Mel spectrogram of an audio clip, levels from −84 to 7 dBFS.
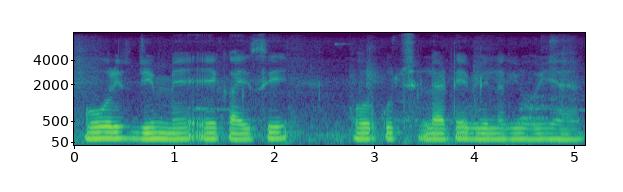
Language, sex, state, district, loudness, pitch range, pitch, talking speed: Hindi, male, Uttar Pradesh, Saharanpur, -16 LUFS, 110-115 Hz, 110 Hz, 150 wpm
